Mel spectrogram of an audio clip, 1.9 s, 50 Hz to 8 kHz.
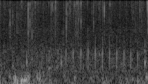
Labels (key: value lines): label: biophony, rattle
recorder: SoundTrap 500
